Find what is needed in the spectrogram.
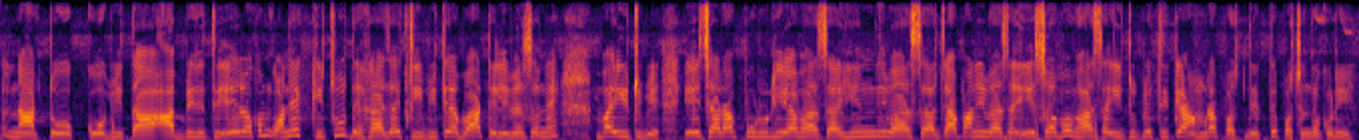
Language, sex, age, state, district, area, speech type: Bengali, female, 18-30, West Bengal, Paschim Medinipur, rural, spontaneous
